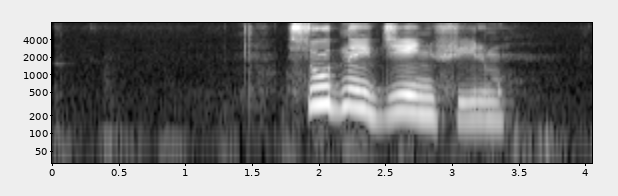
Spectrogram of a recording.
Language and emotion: Russian, neutral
